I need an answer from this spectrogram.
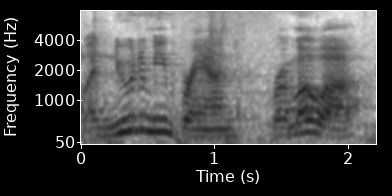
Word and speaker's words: Rimowa: new to me brand, Rimowa, or maybe it's Rimowa. I'm not sure how you pronounce it, but I'm actually going to pronounce it with the V sound, kind of like how we say Loewe. So comment below if you know definitively how this is supposed to be pronounced.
